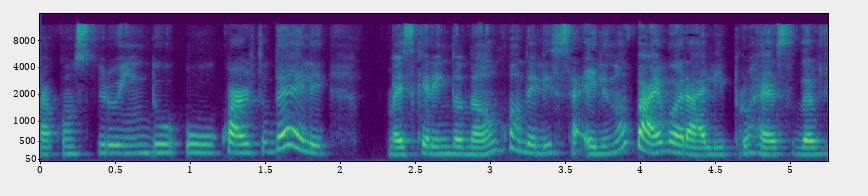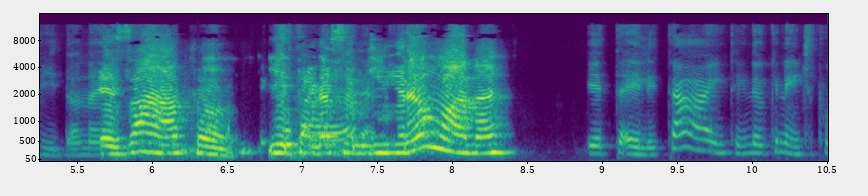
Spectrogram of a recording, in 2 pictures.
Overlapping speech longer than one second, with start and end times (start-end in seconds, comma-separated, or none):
5.7-7.8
